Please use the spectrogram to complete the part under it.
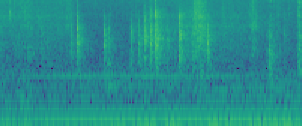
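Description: A door latch rattles and clicks under fumbling hands.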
